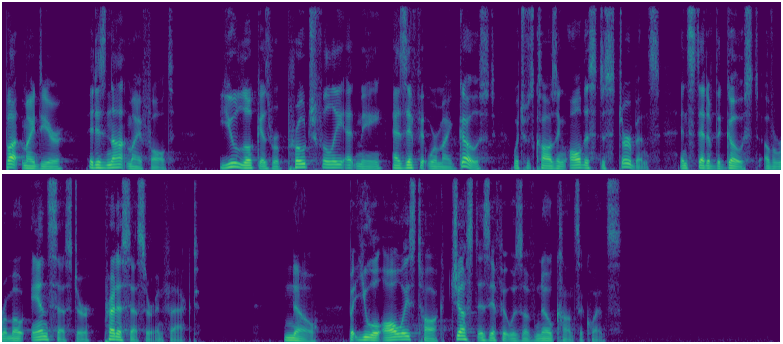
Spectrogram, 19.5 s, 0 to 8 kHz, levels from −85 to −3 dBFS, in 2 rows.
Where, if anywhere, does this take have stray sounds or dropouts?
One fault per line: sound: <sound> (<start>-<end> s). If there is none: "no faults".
no faults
